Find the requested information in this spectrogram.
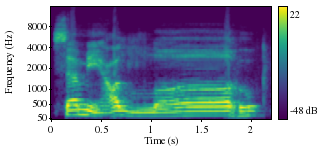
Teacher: اللہ کے لام سے پہلے عین میں زبر، اس لیے اللہ کے لام کو پر یعنی موٹا پڑھ رہے ہیں۔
